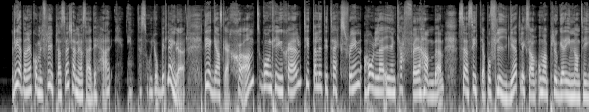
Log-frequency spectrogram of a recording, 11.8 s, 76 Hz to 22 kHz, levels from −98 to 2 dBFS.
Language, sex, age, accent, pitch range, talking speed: Swedish, female, 30-49, native, 180-240 Hz, 235 wpm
